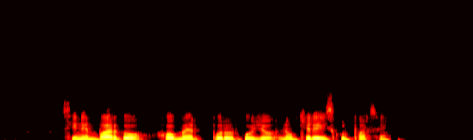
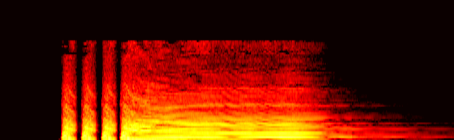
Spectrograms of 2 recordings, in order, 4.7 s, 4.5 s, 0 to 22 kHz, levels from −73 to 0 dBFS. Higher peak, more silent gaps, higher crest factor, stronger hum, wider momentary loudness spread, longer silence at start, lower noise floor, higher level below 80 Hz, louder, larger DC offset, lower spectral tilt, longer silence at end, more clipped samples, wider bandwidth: about the same, -2 dBFS vs -4 dBFS; neither; first, 20 dB vs 12 dB; neither; first, 11 LU vs 8 LU; about the same, 0.7 s vs 0.6 s; first, -83 dBFS vs -51 dBFS; second, -66 dBFS vs -48 dBFS; second, -20 LUFS vs -13 LUFS; neither; first, -9.5 dB/octave vs -1 dB/octave; about the same, 0.85 s vs 0.95 s; neither; second, 6.2 kHz vs 16 kHz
